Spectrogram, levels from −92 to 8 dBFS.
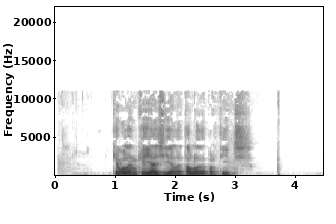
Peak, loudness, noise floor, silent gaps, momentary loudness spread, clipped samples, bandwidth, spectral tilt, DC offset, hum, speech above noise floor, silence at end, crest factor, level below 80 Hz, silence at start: -6 dBFS; -22 LUFS; -80 dBFS; none; 14 LU; under 0.1%; 11.5 kHz; -6.5 dB/octave; under 0.1%; none; 59 dB; 1.3 s; 20 dB; -58 dBFS; 0.95 s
